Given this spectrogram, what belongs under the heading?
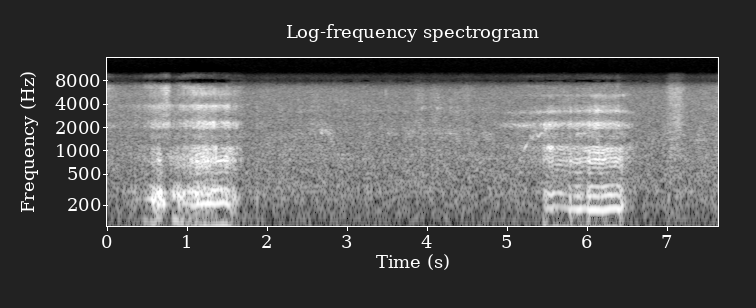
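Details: Two rattling, vibrating snores about five seconds apart over faint room hiss; ordinary snoring.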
